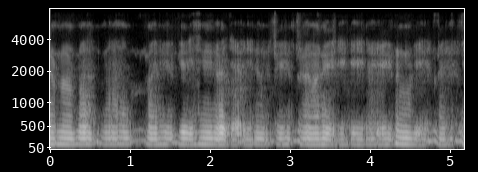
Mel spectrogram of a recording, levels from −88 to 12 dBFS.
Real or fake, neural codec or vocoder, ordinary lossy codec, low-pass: fake; autoencoder, 22.05 kHz, a latent of 192 numbers a frame, VITS, trained on one speaker; none; 7.2 kHz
